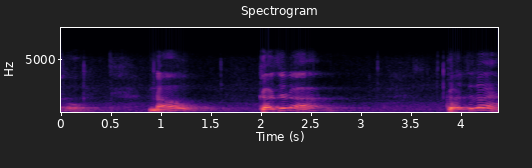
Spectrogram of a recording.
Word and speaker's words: Kajra: now because it up kajra has had several mispronunciations by several Tibetans tilopa was a contemporary of uh atisa he whom he he was born in jagoda jagoda is again a mispronunciation of kajra and he lived in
